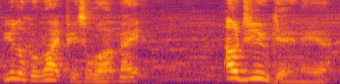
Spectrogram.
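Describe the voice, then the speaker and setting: A man playing a sarcastic, rough commoner in an audio drama, mocking and incredulous. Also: medium pitch, sing-song, moderate pace, over music. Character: sarcastic, foul-mouthed rough commoner in a hall.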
